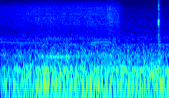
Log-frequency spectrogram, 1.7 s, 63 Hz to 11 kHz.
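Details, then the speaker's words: 16-year-old diesel Ford Fiesta at idle, no warning or engine lights on: quiet, even idle with low steady diesel clatter, nothing irregular; engine sounds fine. "Engine sounds all right. We've got no warning lights on, no engine light on."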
